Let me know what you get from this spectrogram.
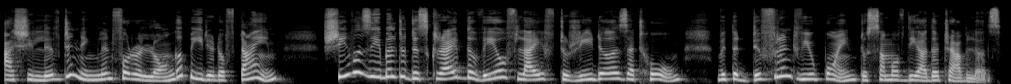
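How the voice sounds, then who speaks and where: A woman portrays a learned, self-educated Indian host of a literary gathering in a radio drama. She speaks in a fairly high voice, introducing and explaining with formal poise. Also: expressive, normal speed, a little mellow, natural voice. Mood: poised, informative. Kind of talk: scripted narration in a radio play.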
